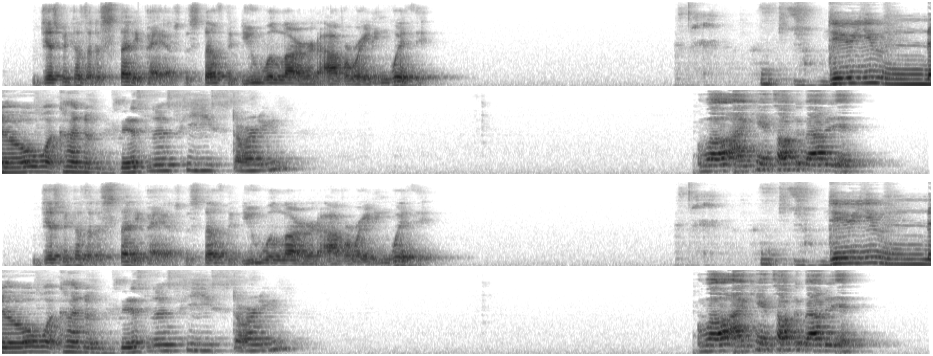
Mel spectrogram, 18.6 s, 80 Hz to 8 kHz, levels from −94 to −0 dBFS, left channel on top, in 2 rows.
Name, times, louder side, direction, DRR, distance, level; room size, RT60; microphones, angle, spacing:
voice 1, 0.3-4.2, left 3 dB, 90° left, 6 dB, 0.6 m, -23 dB
voice 2, 7.6-12.1, left 2 dB, 25° left, 2 dB, 0.4 m, -23 dB
voice 3, 16.2-17.7, right 1 dB, 25° right, 0 dB, 1.1 m, -18 dB
4.1 x 3.1 x 2.8 m, 0.63 s
head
